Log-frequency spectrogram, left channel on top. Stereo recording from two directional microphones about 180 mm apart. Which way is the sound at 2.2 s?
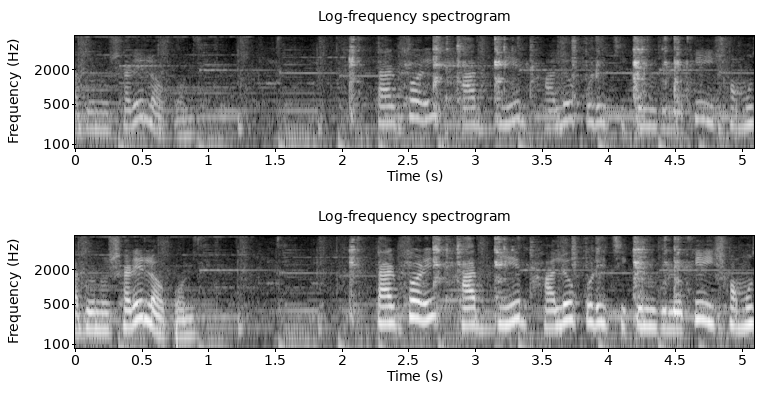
50° right (ahead or behind).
